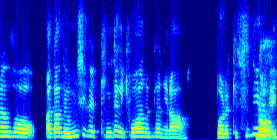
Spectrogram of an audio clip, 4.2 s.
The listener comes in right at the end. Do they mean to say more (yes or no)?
no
